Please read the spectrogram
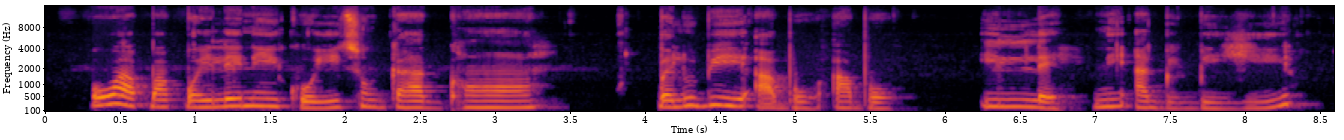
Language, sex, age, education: Yoruba, female, 15-29, tertiary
